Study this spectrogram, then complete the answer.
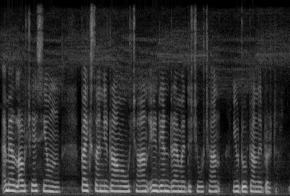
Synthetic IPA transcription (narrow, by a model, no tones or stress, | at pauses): ɐ̰melaːwut͡ʃʰeːsim | paːki̥st̪aːniɖɾaːmaut͡ʃʰaːniɳɖijɐnɖɾaːmɐt̪ut͡ʃʰiwut͡ʃʰaːn | juːʈʲjuːb̚t͡ʃaːnɐlʲbʲeʈʰ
